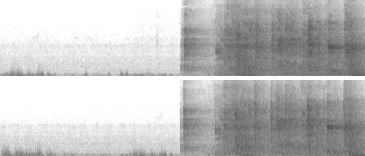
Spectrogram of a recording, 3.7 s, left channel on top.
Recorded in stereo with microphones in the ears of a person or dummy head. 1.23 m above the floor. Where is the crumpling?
65° right (ahead or behind), 1.2 m.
